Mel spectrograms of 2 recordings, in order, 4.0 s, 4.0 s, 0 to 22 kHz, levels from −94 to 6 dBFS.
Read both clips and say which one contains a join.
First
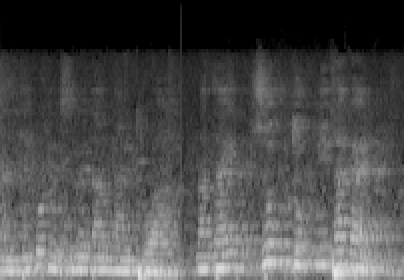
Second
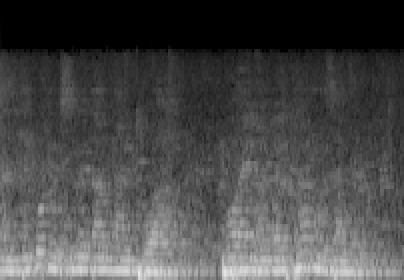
first; 1 cut; at 1.8 s

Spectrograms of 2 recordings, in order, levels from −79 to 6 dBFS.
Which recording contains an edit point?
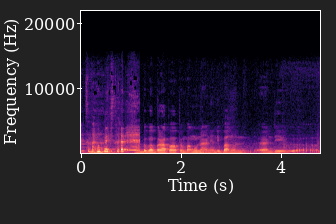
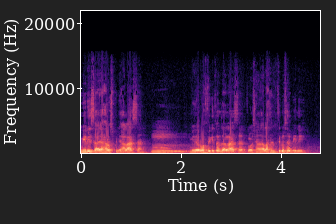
first; 1 cut; at 1.2 s

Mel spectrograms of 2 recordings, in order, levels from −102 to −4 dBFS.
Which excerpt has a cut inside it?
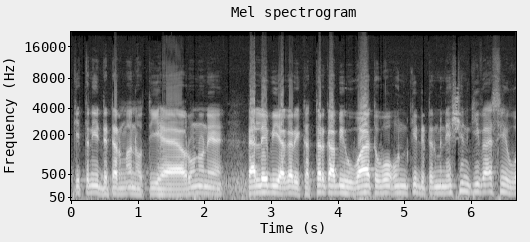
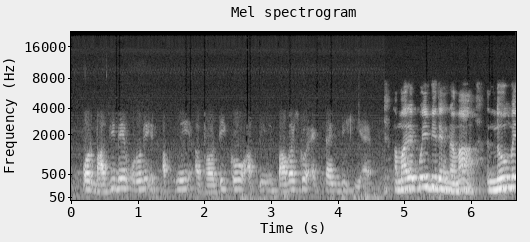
second; 1 cut; at 4.7 s

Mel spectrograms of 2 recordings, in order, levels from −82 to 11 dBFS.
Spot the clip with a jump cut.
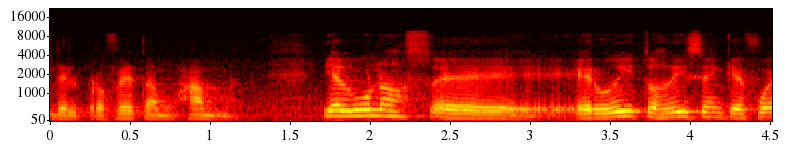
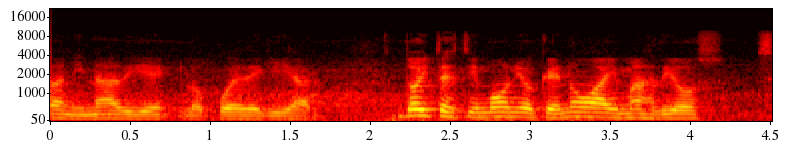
first; 1 cut; at 3.2 s

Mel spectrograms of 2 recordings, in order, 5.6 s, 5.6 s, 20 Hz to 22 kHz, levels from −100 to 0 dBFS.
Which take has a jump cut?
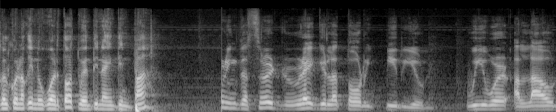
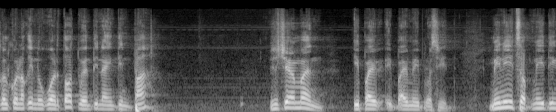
first; 1 cut; at 2.3 s

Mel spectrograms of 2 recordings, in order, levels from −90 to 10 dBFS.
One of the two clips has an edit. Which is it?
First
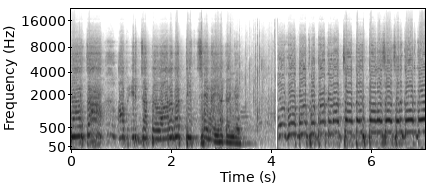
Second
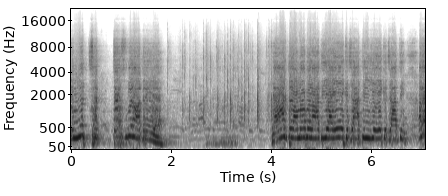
first; 1 cut; at 4.1 s

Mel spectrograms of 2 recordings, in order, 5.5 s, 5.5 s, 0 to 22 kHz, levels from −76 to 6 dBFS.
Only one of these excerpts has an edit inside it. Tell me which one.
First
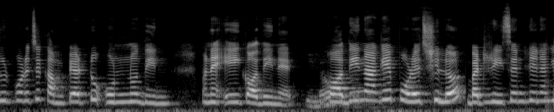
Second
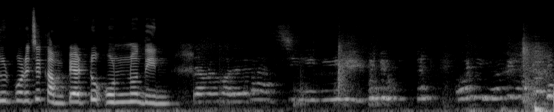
second; 1 cut; at 1.8 s

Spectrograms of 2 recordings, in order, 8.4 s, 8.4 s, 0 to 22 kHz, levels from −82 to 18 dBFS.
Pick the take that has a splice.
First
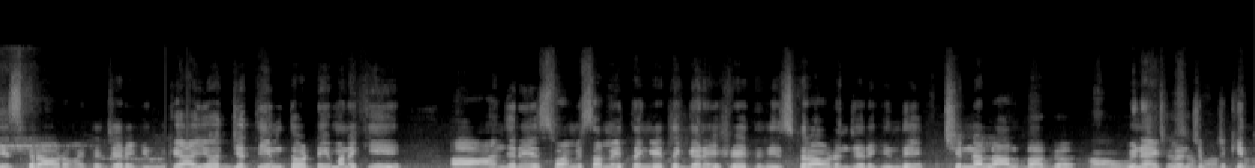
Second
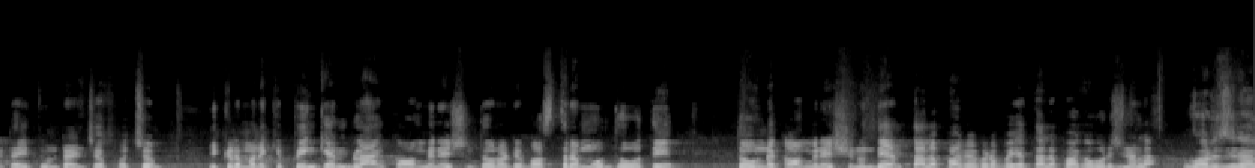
first; 2 cuts; at 1.1 s, 6.3 s

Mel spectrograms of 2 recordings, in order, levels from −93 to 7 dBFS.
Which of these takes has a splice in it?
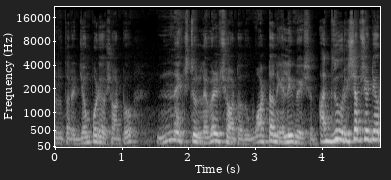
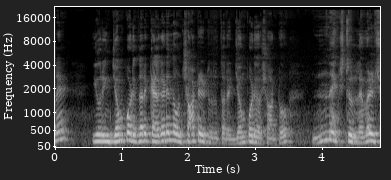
first; 1 cut; at 4.0 s

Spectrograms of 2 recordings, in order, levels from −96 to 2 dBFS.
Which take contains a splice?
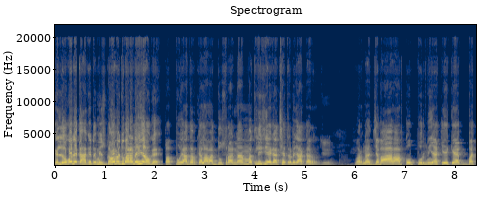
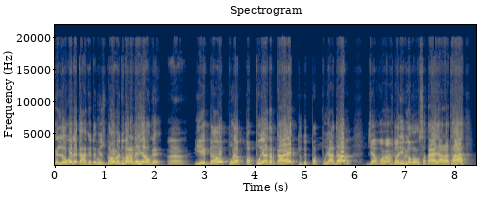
first; 1 cut; at 2.1 s

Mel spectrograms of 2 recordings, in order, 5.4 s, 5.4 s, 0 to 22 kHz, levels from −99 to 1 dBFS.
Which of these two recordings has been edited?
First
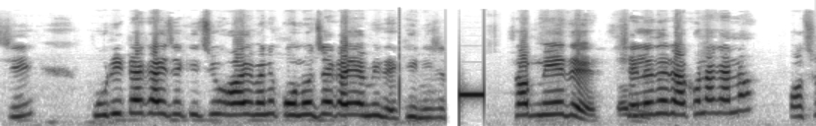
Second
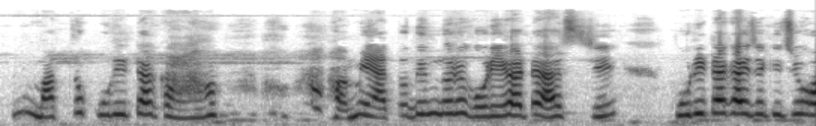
first; 1 cut; at 2.9 s

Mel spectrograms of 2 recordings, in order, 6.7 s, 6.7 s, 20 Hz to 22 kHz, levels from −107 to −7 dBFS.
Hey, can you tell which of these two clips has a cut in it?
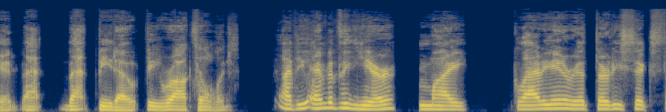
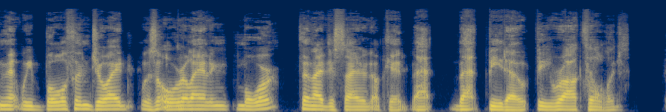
first; 1 cut; at 4.0 s

